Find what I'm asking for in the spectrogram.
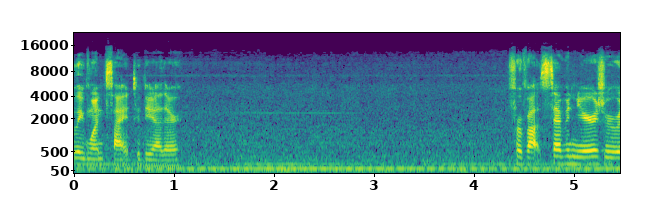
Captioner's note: rumble of engine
